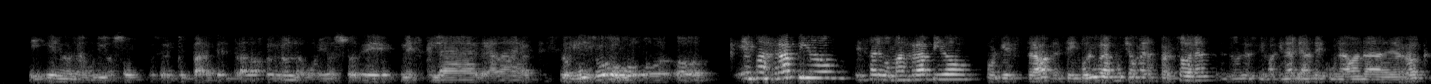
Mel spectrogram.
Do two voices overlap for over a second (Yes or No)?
No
